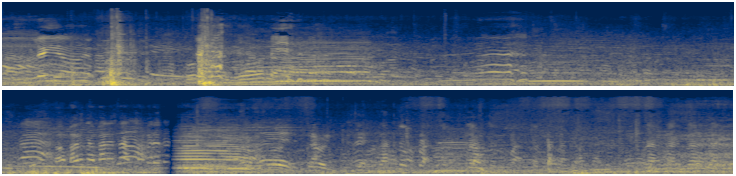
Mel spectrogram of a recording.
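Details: Sleepy-looking cow being unloaded from a truck gives low, drawn-out moos with a rich harmonic ring, over a busy background of human voices, shouting and handling noise.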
